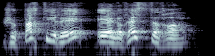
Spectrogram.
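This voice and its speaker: A woman reading an audiobook, voicing a troubled, impatient husband in a slightly lowered, curt, commanding voice. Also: very animated, moderate pace, a bit bright, husky, heavily acted. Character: brusque troubled married man, impatient.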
